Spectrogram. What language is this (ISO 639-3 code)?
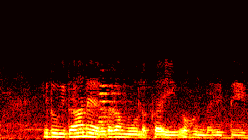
kan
